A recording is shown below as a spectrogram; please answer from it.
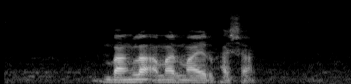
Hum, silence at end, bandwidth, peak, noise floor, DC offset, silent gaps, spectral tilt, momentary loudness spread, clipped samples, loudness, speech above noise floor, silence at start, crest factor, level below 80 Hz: none; 0.95 s; 10.5 kHz; -2 dBFS; -56 dBFS; under 0.1%; none; -6.5 dB/octave; 15 LU; under 0.1%; -21 LUFS; 35 dB; 0.95 s; 22 dB; -56 dBFS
